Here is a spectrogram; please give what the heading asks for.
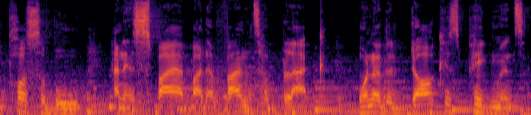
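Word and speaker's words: Vantablack: 2024 that's kind of clean though black again vant black that's what it is that's actually how you pronounce it that that's how you say it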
